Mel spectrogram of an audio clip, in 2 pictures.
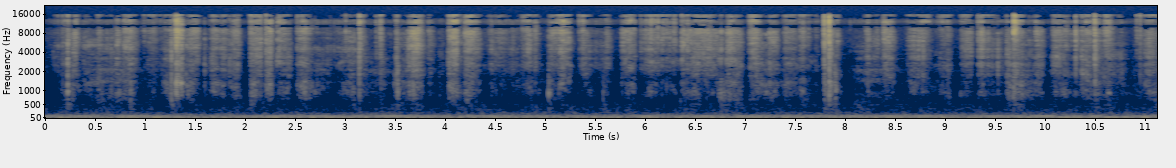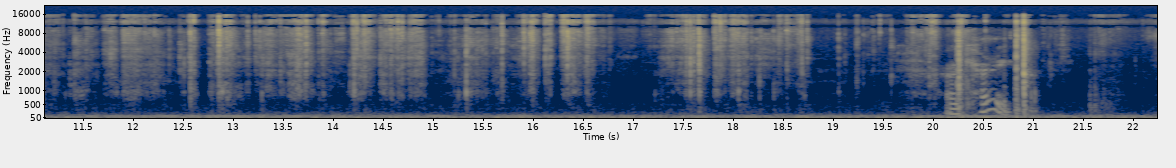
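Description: Small craft scissors snipping around a paper cutout in many short, irregular snips, with paper handling in between, over a steady low hum.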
